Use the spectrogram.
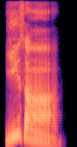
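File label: "衣裳", Mandarin Chinese; HSK6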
